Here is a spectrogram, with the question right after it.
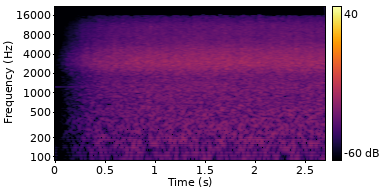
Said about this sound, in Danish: I samme øjeblik, som billedet er taget, begynder regnen at sile ned.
